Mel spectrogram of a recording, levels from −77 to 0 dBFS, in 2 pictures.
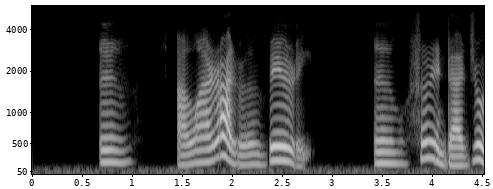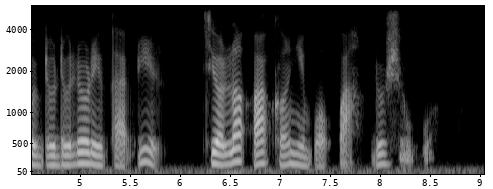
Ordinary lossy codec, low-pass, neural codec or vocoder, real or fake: none; 5.4 kHz; autoencoder, 22.05 kHz, a latent of 192 numbers a frame, VITS, trained on many speakers; fake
